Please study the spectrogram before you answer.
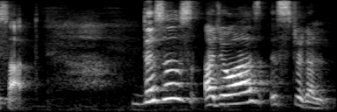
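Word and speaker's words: Adjoa: मुख्य पात्र है वो ए डी जे ओ ए तो यहां डी साइलेंट रहेगा अ तो अजवा है अ लिटिल अफ्रीकन गर्ल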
